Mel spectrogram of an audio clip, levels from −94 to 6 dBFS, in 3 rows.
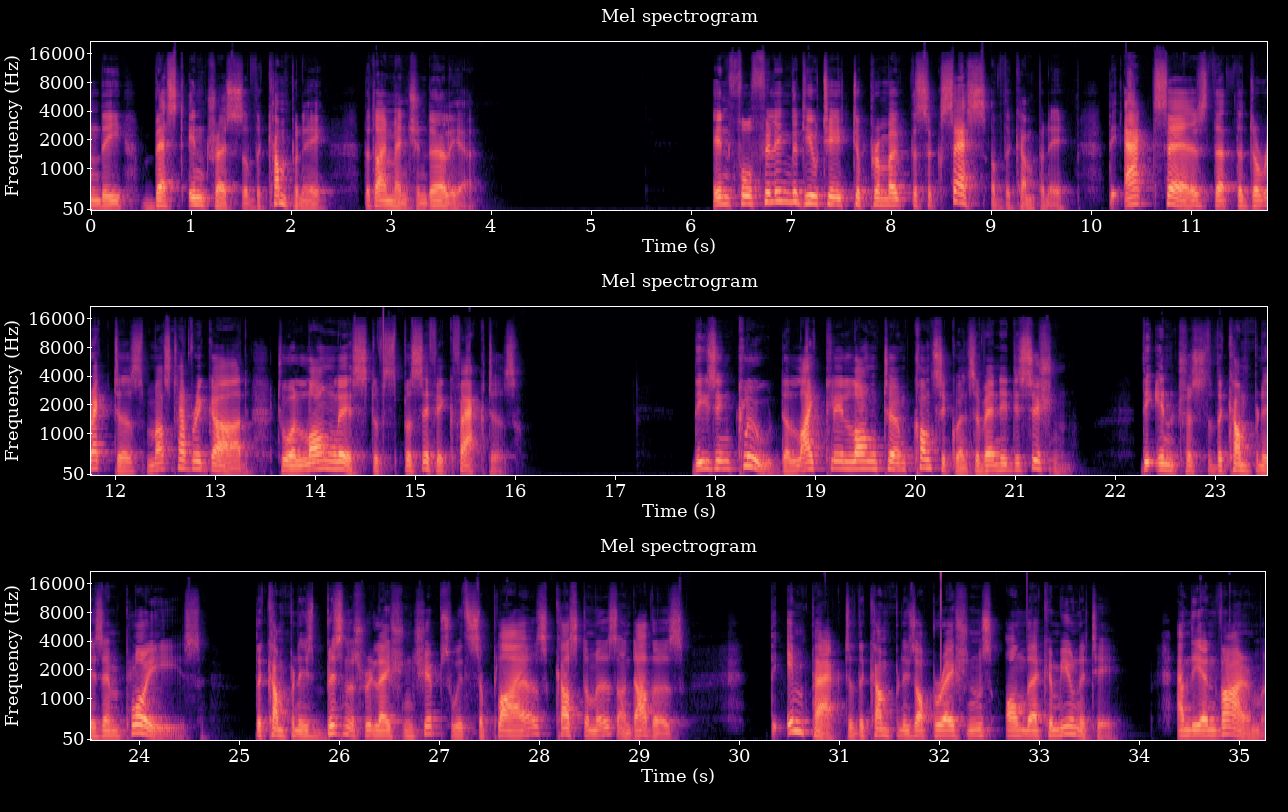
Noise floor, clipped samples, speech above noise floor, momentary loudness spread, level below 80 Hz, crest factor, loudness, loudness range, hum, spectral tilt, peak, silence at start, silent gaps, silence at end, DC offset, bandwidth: -81 dBFS; under 0.1%; 61 dB; 13 LU; -54 dBFS; 20 dB; -20 LUFS; 6 LU; none; -5 dB/octave; -2 dBFS; 0 s; none; 0 s; under 0.1%; over 20 kHz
